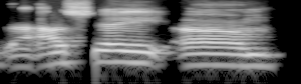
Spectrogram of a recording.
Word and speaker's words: ASHE: Am I pronouncing it correctly? Yeah, ASHE.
